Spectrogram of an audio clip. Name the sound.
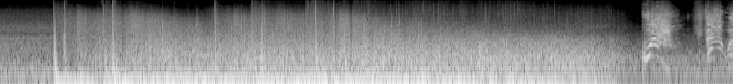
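ballistic missile strike explosions, Broken Arrow video game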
